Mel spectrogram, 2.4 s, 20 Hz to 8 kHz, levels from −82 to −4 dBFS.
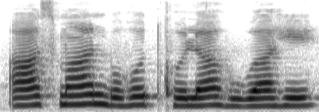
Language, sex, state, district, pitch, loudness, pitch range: Hindi, female, Madhya Pradesh, Bhopal, 210 Hz, -15 LUFS, 205-225 Hz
